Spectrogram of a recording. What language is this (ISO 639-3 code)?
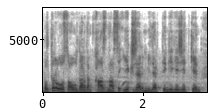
kaz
